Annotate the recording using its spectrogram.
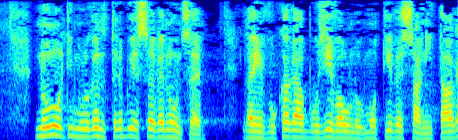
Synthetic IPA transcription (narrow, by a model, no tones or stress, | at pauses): nuɨnult̪imulrɨnd̪̚t̪ɾe̞buje̞səre̞nunt̪se̞ | lainvo̞kaɾeaːbuzivəauno̞rmo̞t̪ive̞sanit̪aɾe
